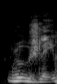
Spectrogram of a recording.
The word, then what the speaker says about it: Rugeley: Rougeley, which you've learned how to pronounce. – I've learned how to pronounce that very recently. – R-U-G-E-L-E-Y, those of you who are taking notes. – Is that correct? – Yeah.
